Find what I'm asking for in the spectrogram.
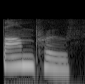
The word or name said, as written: bombproof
